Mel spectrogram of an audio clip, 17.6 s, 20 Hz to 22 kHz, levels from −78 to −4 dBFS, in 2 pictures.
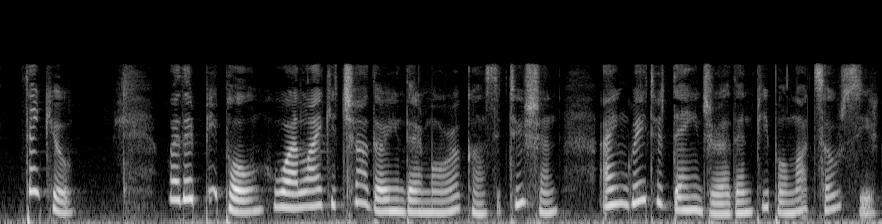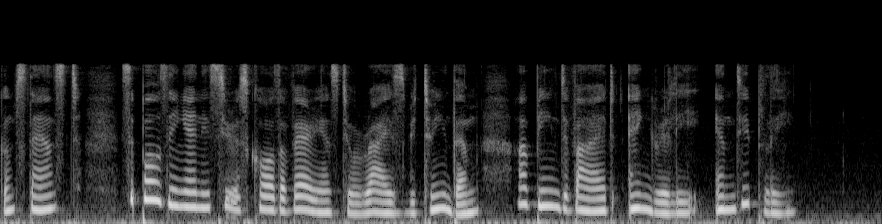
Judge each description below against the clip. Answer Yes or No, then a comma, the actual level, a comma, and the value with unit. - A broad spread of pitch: Yes, wide, 7.4 semitones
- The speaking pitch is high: Yes, high, 195 Hz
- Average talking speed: No, slow, 130 wpm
